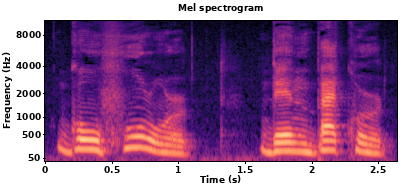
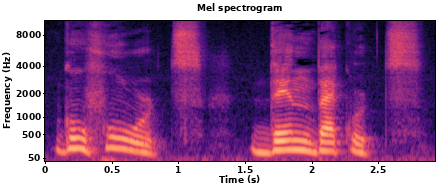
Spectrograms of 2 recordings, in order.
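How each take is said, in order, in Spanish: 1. Las palabras terminan sin sonido de s. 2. Las palabras terminan con sonido de s. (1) "en los Estados Unidos es más popular decirlas sin las S" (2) "una versión de estas palabras con S al final"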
